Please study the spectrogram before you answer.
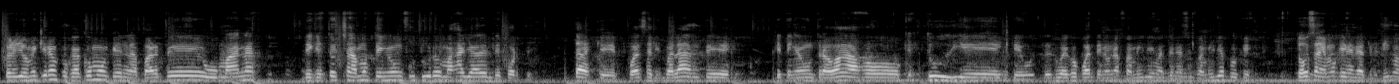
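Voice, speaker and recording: A man's voice: a little high, steady tone, fast, recorded from a distance. A man in his thirties with a Venezuelan accent, a professional runner talking in long, earnest runs at an outdoor stadium. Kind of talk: casual chat. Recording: voice from off the mic, music behind.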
